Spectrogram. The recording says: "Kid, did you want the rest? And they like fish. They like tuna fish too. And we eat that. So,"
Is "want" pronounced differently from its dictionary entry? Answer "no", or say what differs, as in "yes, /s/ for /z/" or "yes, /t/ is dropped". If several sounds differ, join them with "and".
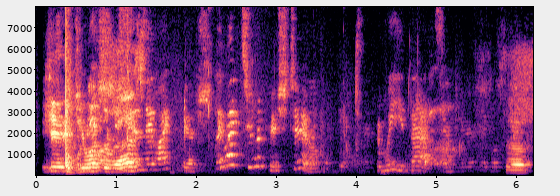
yes, /n/ is dropped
